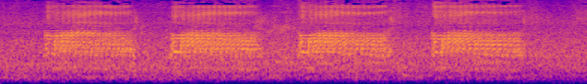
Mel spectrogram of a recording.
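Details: Crows relaxing: four harsh, drawn-out caws in steady succession, each about half a second long, over a soft background hiss.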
